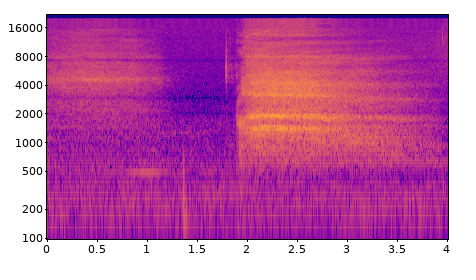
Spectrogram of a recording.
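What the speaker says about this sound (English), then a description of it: "We'll take one more breath here." A deep breath during a yoga class: a soft, slow inhale followed by a longer, louder airy exhale, close and alone against a quiet room.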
